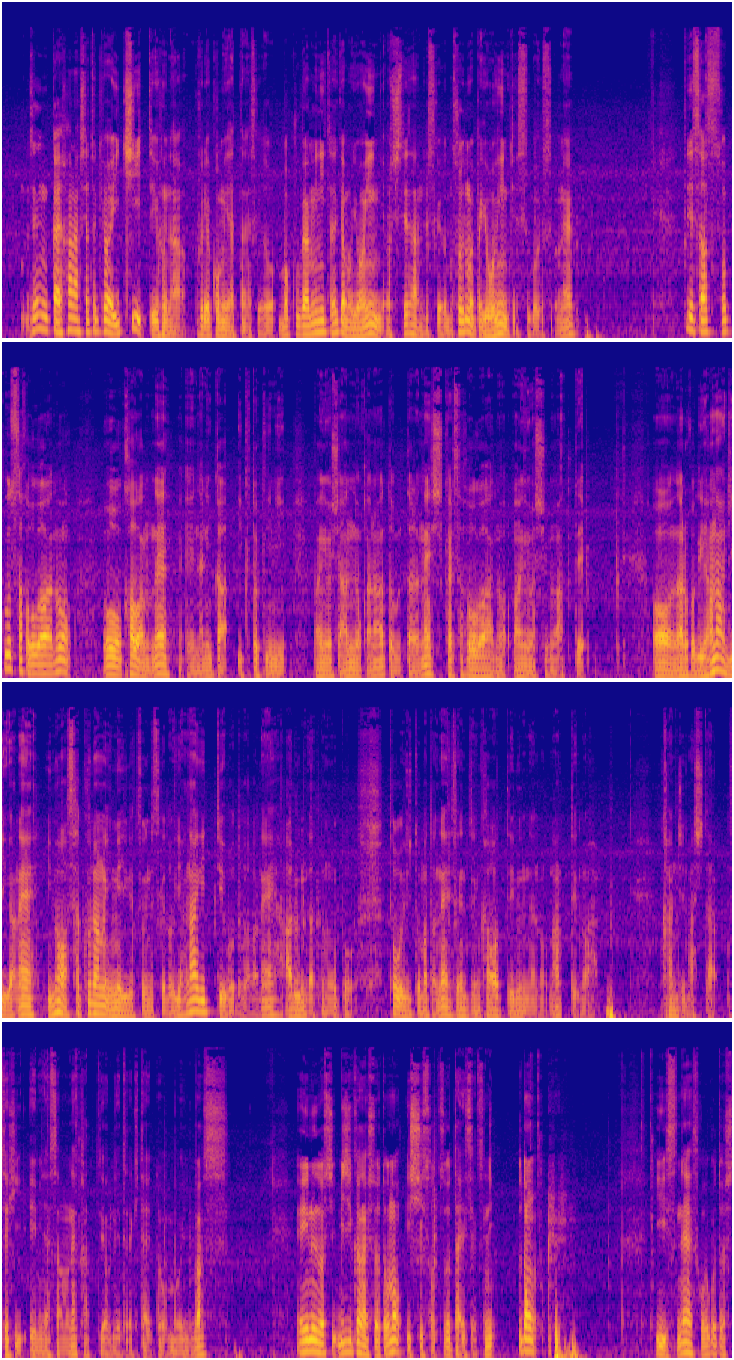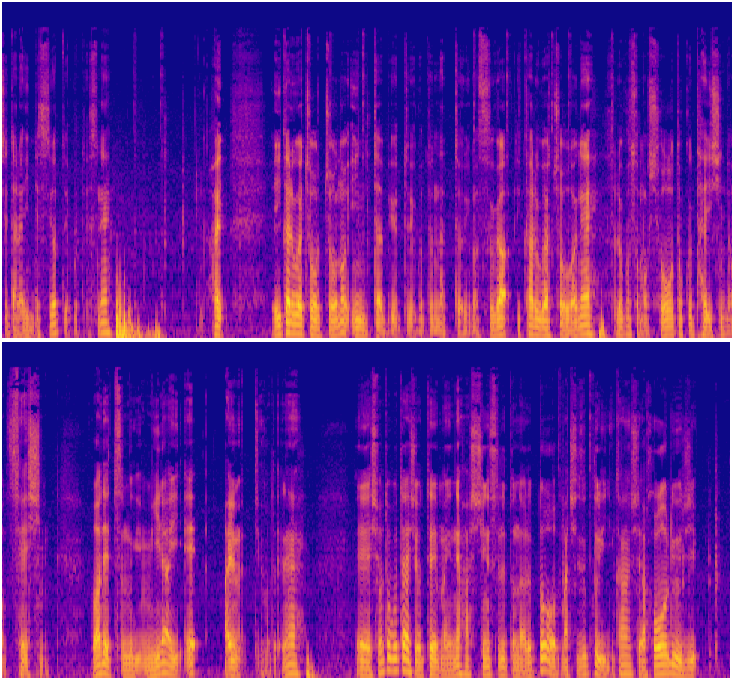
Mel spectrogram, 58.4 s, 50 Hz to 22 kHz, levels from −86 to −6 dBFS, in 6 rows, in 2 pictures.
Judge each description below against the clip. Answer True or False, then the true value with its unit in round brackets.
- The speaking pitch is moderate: False (95 Hz)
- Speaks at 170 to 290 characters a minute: False (365 characters per minute)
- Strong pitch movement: True (6.0 semitones)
